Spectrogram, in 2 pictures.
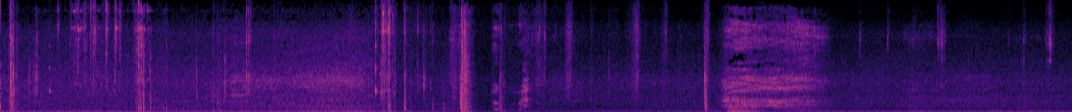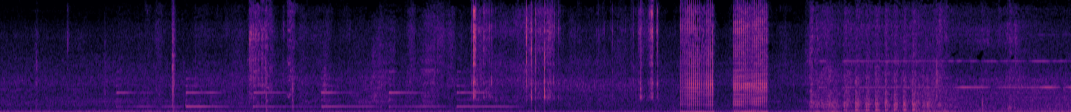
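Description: Semi-truck diesel engine running steadily, heard from inside the cab. Two sharp clicks come about seven seconds in, and a brief hiss follows around eleven seconds. A warning tone then beeps about once a second for several seconds, and a few loud bursts of noise come near the end.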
